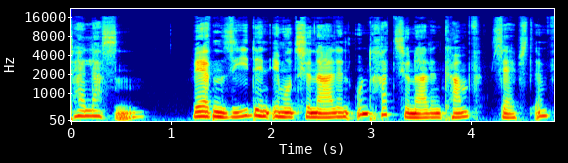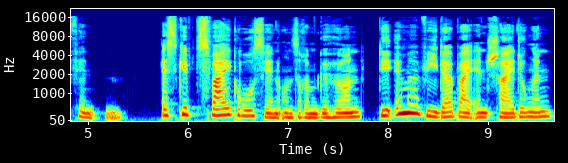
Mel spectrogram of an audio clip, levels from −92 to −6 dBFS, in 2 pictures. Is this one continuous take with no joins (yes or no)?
no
